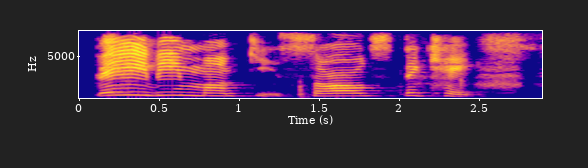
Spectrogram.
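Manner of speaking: ordinary delivery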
